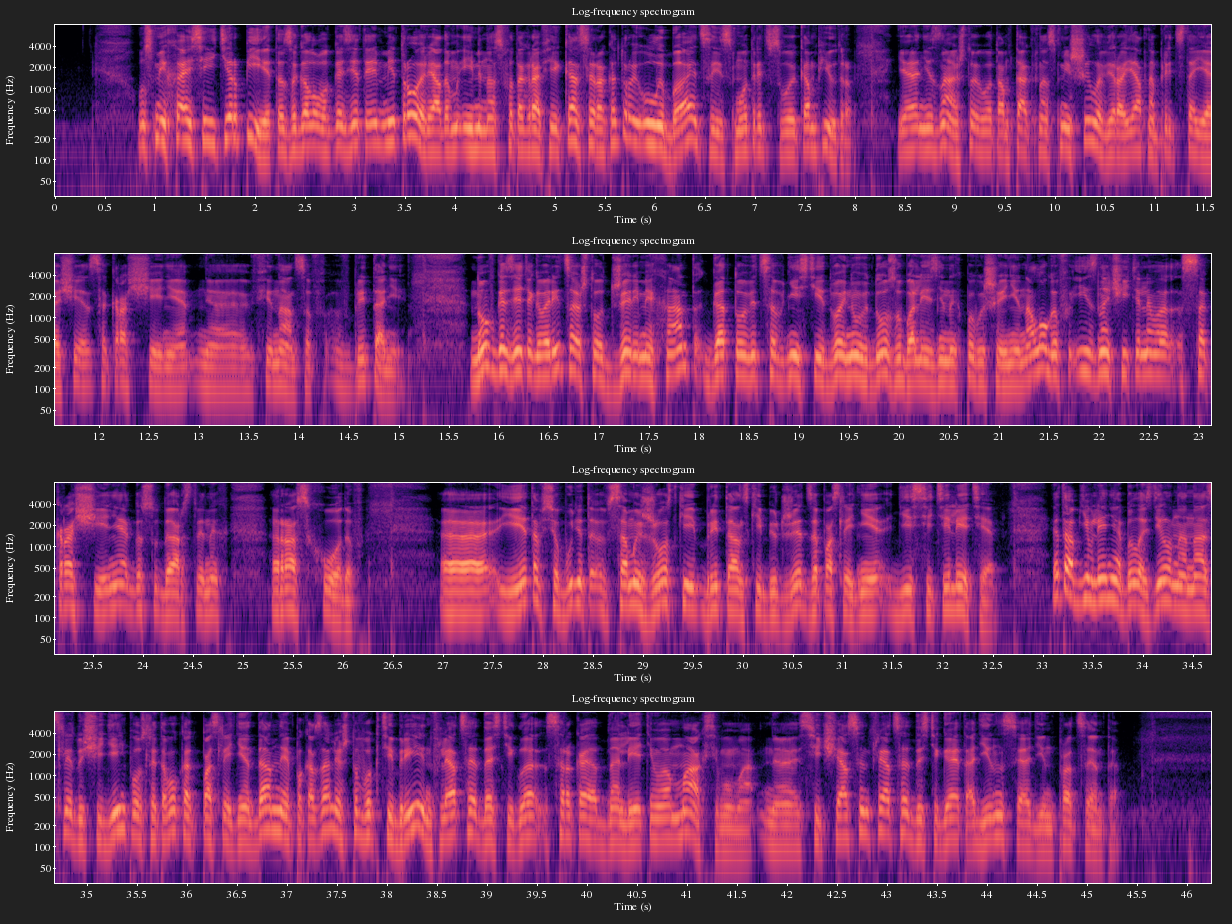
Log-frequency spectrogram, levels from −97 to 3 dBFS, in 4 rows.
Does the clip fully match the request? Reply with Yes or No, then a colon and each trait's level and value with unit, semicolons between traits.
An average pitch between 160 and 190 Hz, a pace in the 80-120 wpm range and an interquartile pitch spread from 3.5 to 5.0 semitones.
No: medium, 140 Hz; average, 115 wpm; average, 4.4 semitones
